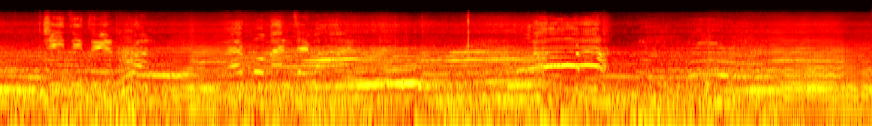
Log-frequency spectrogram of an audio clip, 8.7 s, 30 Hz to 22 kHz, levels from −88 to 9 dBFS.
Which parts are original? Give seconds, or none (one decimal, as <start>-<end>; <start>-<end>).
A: 0.0-1.7; 2.3-7.7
